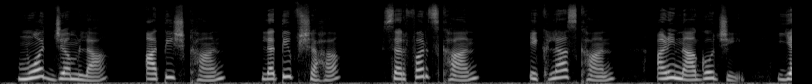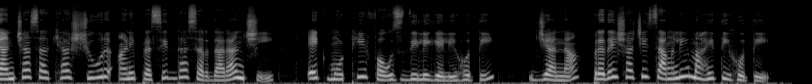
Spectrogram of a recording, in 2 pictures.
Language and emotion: Marathi, neutral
